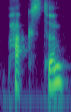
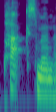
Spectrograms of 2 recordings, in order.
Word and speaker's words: Paxman: been on before with jeremy paxton paxman paxman i always get his name wrong and uh it was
